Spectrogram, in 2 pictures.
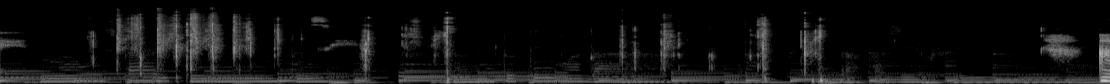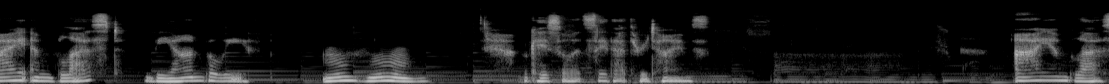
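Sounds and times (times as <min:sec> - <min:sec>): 
soft music: 0:00.0 - 0:22.1
deck of cards being shuffled: 0:00.9 - 0:04.6, 0:06.2 - 0:08.4
speech: 0:11.0 - 0:13.7, 0:14.3 - 0:15.5, 0:16.3 - 0:18.3, 0:21.5 - 0:22.1.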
